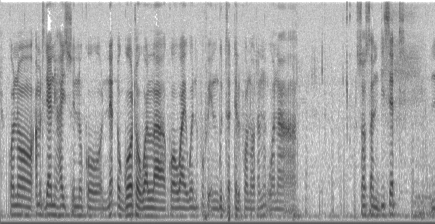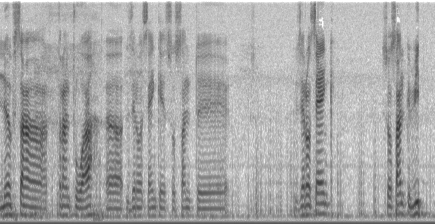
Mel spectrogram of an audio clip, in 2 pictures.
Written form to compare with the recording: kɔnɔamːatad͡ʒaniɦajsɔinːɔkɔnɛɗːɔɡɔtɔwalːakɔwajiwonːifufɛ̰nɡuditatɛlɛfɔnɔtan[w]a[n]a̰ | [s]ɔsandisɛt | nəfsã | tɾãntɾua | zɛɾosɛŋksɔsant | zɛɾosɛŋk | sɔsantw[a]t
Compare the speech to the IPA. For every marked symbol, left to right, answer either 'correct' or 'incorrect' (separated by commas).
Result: correct, correct, correct, incorrect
